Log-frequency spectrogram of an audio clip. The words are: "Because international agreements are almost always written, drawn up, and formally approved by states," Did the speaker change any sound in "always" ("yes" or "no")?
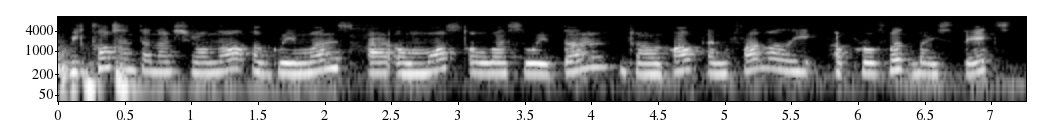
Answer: yes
